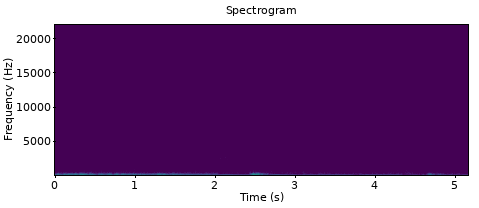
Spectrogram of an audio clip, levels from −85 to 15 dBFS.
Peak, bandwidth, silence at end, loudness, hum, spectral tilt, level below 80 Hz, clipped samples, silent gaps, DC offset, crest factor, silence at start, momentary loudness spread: -34 dBFS; 11.5 kHz; 0.05 s; -53 LUFS; none; -8.5 dB/octave; -74 dBFS; under 0.1%; none; under 0.1%; 20 dB; 0 s; 19 LU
